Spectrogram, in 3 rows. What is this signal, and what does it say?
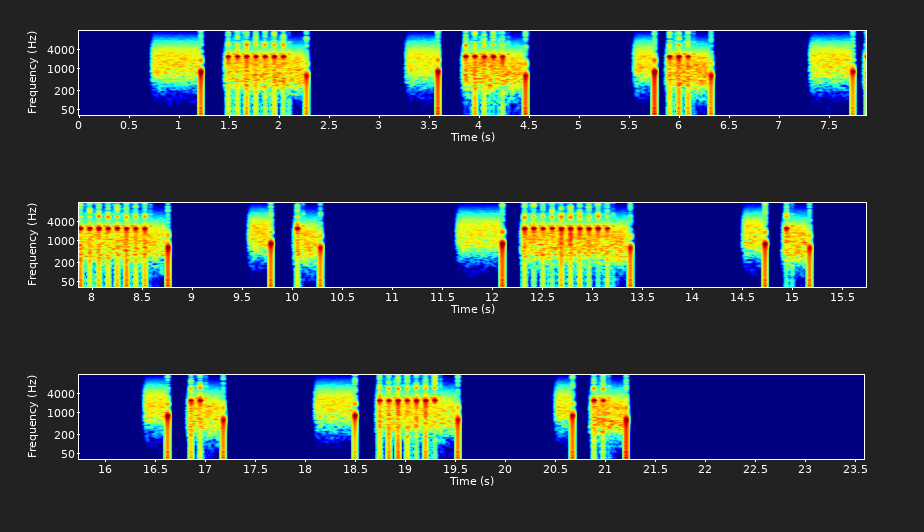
Pulse dialling, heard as a rotary dial, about 11 pulses a second. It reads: 7 5 3 8 1 0 1 2 7 2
